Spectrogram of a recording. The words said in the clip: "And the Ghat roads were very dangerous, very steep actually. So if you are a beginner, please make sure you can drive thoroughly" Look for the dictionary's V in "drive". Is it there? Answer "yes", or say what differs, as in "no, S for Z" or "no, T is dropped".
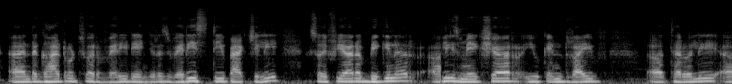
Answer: yes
